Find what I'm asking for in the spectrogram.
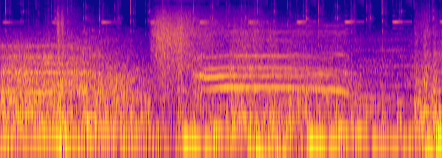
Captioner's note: beeping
